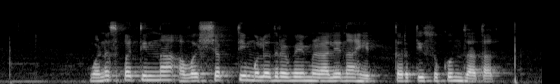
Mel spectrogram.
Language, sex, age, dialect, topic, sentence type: Marathi, male, 25-30, Standard Marathi, agriculture, statement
